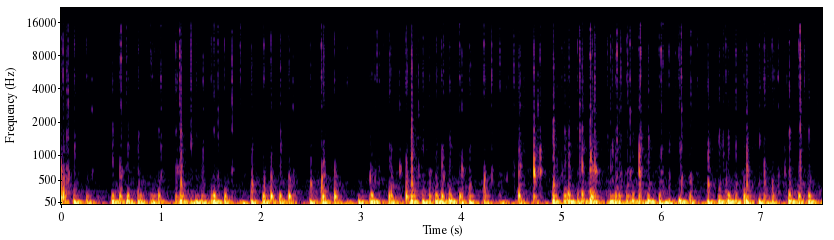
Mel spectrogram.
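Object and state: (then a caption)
Plastic laptop keyboard being typed on. Fingertips of both hands type rapidly on the black chiclet keyboard of a Lenovo Legion 5 laptop, pressing its low-profile plastic keys. A dense, steady stream of short, soft taps and clicks is heard, with a muted, low-heavy thud and very little ring after each press.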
